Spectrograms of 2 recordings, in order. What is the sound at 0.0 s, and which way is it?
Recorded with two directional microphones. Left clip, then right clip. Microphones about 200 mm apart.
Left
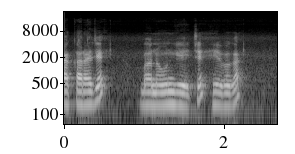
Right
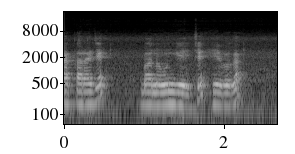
Speech, 55° left (ahead or behind).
